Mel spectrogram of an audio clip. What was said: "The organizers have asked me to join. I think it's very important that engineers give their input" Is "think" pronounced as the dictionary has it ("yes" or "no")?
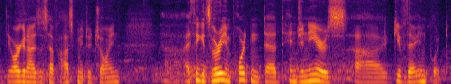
yes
